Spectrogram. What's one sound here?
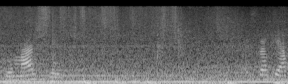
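A plastic bag rustles and crinkles close by.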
